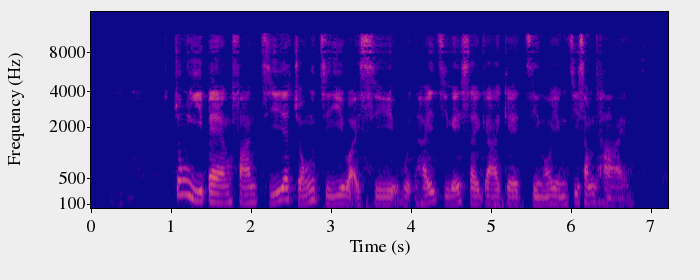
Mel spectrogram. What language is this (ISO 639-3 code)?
yue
